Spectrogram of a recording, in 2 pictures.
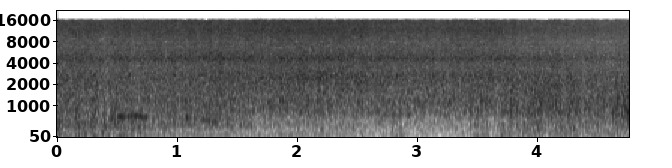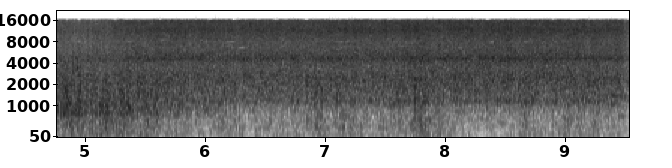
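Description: Heavy wind-driven rain pouring down, a steady rushing hiss, with a brief surge about five seconds in.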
